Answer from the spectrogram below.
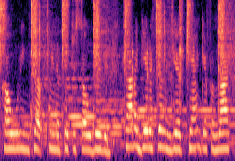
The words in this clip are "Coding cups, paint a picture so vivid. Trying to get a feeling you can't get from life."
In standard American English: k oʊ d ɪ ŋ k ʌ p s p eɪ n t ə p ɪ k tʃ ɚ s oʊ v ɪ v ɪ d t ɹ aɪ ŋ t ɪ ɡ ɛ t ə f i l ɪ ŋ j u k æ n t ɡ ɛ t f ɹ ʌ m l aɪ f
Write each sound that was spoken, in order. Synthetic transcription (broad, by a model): k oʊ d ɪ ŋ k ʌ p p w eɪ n ə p ɪ k tʃ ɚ s oʊ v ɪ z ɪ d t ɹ aɪ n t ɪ ɡ ɛ t ə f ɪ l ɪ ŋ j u k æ n ɡ ɛ t f ɹ ʌ m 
